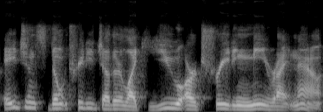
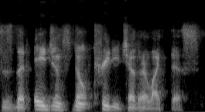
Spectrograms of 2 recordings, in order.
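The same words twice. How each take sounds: First: Slow, deliberate, each word weighed, stress on "Agents"; pointed slow retort. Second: Said in the usual way. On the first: Real, not acted. Answering the rude agent's words, slow and pointed. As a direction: turn his words back on him, slowly. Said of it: "And you're right, sir". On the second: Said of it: "what he kept screaming is".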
